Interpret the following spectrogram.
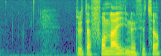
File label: "ffoonau", Welsh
